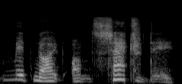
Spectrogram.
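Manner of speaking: slow, high hoarse echo of dawning alarm. A narrator's reading. Ron sits bolt upright and breaks into a sweat, hoarse. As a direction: repeat it slowly in a hoarse, strained voice. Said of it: "he said in a hoarse voice".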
